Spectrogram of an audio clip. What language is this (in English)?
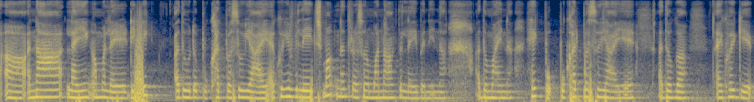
Manipuri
